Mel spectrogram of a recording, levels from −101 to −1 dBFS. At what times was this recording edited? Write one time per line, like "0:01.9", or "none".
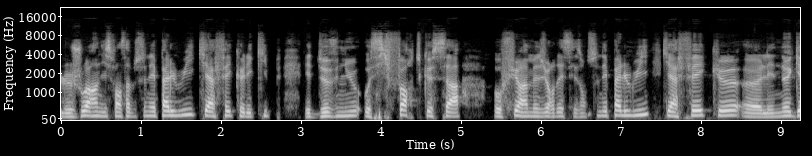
0:07.5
